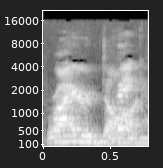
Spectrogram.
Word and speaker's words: Riordan: Riordan is actually how you say it.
